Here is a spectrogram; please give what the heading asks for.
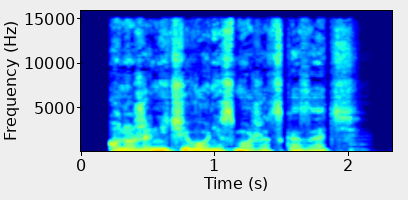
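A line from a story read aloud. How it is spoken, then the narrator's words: Icy tone. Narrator (Russian): ледяным тоном произнес Распутин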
